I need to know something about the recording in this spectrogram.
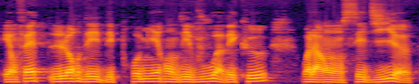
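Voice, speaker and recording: A man in his thirties, a guest telling his story in an interview, pausing often with fillers. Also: low voice, steady tone. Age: 30s. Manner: hesitant, many filler pauses. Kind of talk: personal interview talk. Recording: dull lo-fi sound.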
